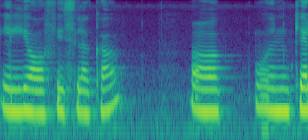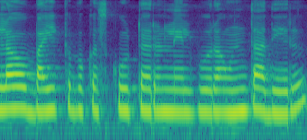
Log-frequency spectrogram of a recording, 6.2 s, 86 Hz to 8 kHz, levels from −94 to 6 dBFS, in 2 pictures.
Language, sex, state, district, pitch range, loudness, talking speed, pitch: Tulu, female, Karnataka, Dakshina Kannada, 220-235 Hz, -15 LUFS, 105 wpm, 225 Hz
